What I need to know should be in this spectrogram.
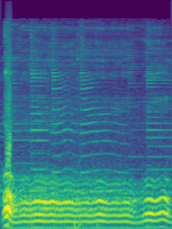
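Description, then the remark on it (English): A dog named Maxwell in East Nashville, Tennessee, lets out one long, drawn-out vocal call as a goodbye, a steady, tonal howl that wavers slightly in pitch and holds loud for about two seconds, with no talking. “here with my dog, Maxwell. Say goodbye, Maxwell.”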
